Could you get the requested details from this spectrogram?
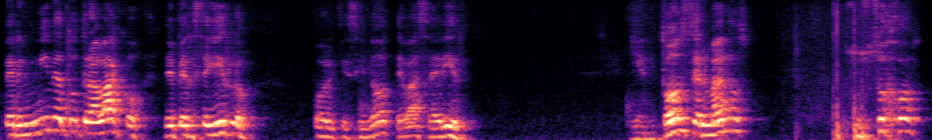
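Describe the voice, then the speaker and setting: Man preaching a sermon, higher voice, mellow tone; heard from a distance in a roomy hall. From Chile. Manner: storytelling, asks the congregation questions. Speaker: pastor. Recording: echoey hall, distant mic.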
